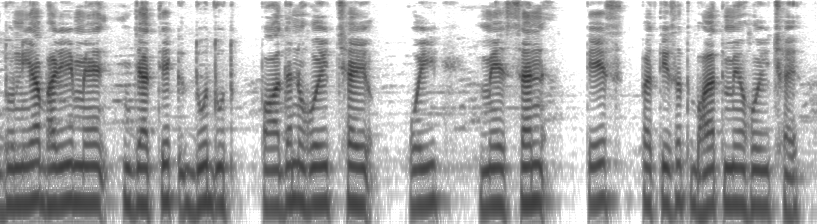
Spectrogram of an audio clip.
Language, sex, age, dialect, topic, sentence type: Maithili, male, 18-24, Eastern / Thethi, agriculture, statement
